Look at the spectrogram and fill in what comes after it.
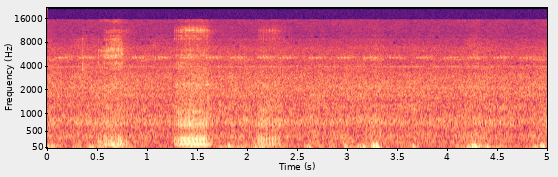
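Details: Beagle snoring while sleeping: a few low, rough, rumbling breaths, the clearest and loudest near the middle, with quieter snuffles before and after against a soft background hiss.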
